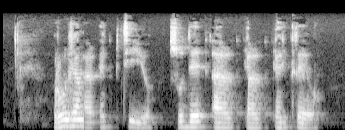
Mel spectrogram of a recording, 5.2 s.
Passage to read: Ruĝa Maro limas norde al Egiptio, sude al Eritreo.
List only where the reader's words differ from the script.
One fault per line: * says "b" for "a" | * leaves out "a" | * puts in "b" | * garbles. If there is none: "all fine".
* leaves out "Maro limas norde"
* puts in "al"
